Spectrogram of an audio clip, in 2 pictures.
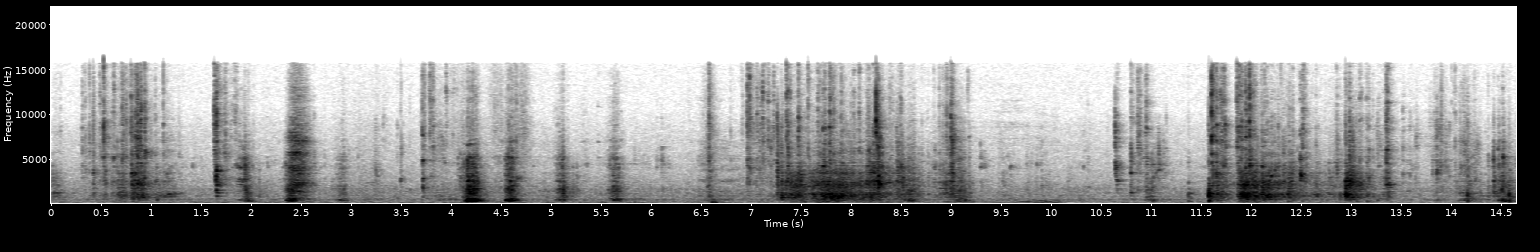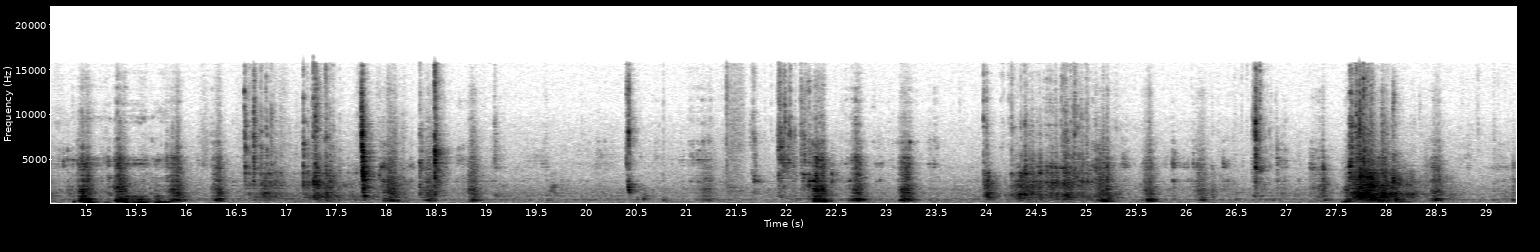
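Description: Ice being crunched and chewed in mouthfuls, with a plastic spoon clicking and scraping against the ice in a cup between bites.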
